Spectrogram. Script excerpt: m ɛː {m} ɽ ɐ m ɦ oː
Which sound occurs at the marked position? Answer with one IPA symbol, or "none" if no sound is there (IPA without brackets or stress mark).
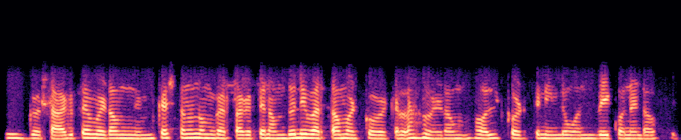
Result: none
